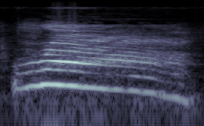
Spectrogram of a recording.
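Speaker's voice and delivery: put-on loud demo roar for children to copy; dragon roar. Shown as a demonstration. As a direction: roar so the kids join in. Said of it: "Can you do that, children?".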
